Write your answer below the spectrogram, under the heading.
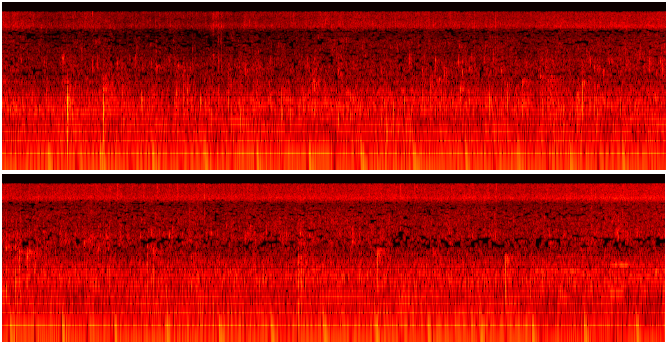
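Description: Ground garlic paste sizzling in hot oil in a frying pan: a steady hiss with scattered small crackles. Background music with low bass notes plays underneath.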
